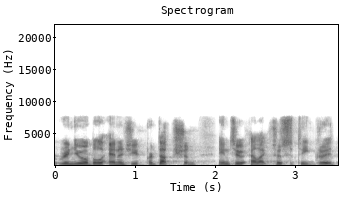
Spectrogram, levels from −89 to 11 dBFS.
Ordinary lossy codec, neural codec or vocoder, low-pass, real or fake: none; codec, 16 kHz, 4 kbps, X-Codec, HuBERT features, trained on general audio; none; fake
